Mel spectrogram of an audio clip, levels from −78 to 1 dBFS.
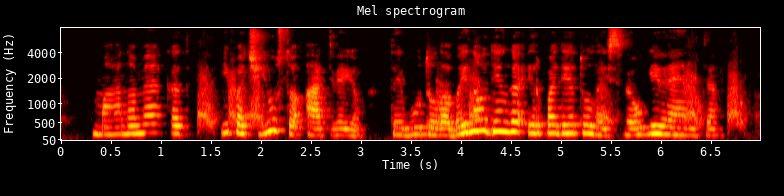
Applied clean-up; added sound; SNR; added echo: none; Bark; 15 dB; none.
